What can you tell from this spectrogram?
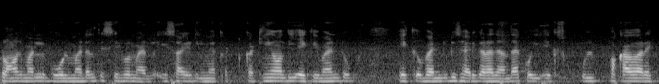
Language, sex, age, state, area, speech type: Dogri, male, 18-30, Jammu and Kashmir, rural, spontaneous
